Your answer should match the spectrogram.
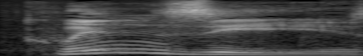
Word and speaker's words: Quincy: Quincy is the way they say it out in New England.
